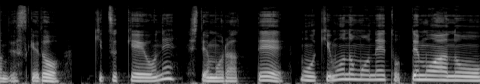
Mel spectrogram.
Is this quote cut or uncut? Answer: cut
